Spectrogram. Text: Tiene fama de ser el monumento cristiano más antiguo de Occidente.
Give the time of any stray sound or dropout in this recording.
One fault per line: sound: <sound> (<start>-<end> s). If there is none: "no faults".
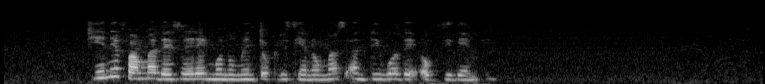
no faults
